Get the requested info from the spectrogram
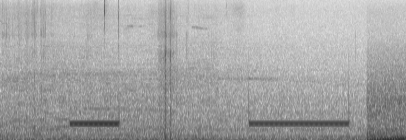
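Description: Telephone ringback tone from a smartphone held to the ear. A short ring comes about a second and a half in, then a two-second ring, each a steady single tone. Near the end a low hum comes on as the call is put through to voicemail.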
